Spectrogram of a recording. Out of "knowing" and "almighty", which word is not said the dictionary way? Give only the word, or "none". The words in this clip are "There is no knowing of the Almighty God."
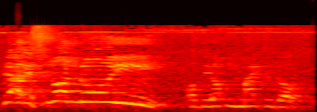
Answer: almighty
